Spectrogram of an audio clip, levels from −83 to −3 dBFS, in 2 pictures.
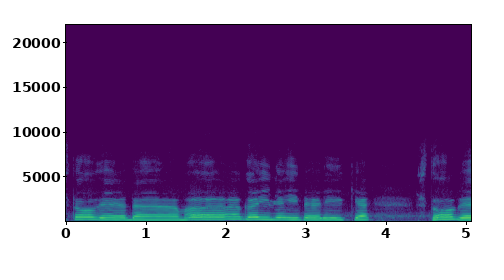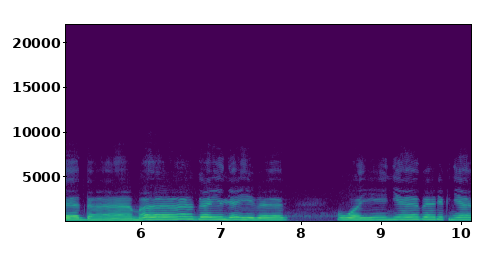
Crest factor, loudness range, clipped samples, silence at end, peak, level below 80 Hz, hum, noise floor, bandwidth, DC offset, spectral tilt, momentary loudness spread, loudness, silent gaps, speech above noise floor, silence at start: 14 dB; 3 LU; under 0.1%; 0 s; -16 dBFS; -66 dBFS; none; -58 dBFS; 8.8 kHz; under 0.1%; -8 dB/octave; 5 LU; -30 LUFS; none; 28 dB; 0.1 s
